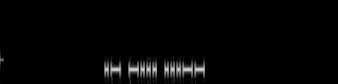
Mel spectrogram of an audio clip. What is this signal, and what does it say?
Morse code, heard as a keyed tone, about 40 wpm, 700 Hz. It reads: AB3
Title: USA Call Sign Prefixes - 40wpm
